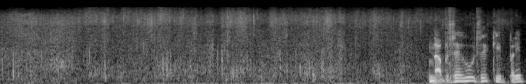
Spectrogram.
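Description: Boots crunch on dry grass.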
